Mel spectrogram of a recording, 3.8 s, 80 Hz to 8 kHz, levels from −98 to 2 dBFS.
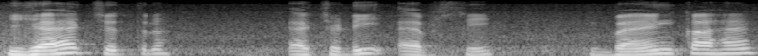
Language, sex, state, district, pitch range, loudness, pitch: Hindi, male, Madhya Pradesh, Katni, 130-175 Hz, -17 LUFS, 150 Hz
